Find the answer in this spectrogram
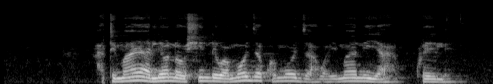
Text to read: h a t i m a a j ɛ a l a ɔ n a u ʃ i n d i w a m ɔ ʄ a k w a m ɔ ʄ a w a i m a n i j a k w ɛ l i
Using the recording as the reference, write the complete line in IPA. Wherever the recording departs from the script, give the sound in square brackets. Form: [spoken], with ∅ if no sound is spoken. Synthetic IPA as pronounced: h a t i m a a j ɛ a l [i] ɔ n a u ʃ i n d i w a m ɔ ʄ a k w a m ɔ ʄ a w a i m a n i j a k w ɛ l i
